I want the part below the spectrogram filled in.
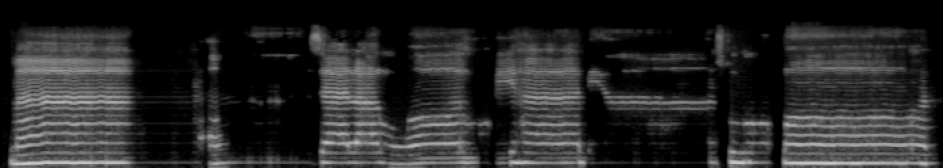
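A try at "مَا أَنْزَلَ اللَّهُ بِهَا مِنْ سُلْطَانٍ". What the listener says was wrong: Ma anzalallah dan lam, lam. Jangan ditekan di huruf lam sebelum masuk ke sukun. Ma anzalallahu biha.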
